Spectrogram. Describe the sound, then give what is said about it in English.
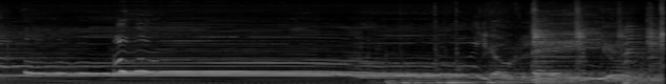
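A long, wavering howl holds steady for a few seconds, then breaks into a rough scatter of yips and barking-like cries, loud, with no talking. “We're gonna hoop and holler and howl at the moon.”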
